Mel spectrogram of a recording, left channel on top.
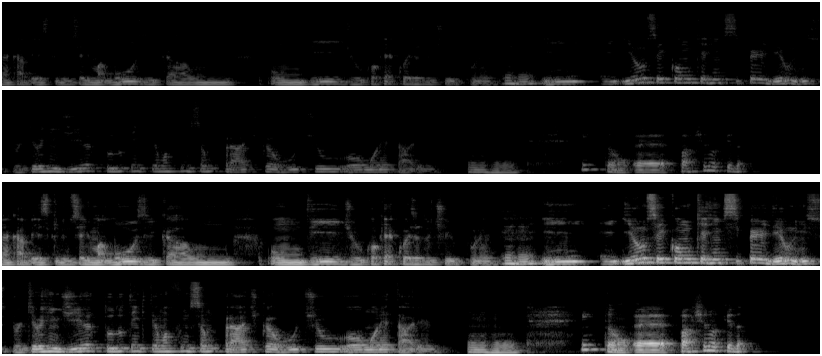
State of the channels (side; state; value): left; quieter; 17.6 dB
